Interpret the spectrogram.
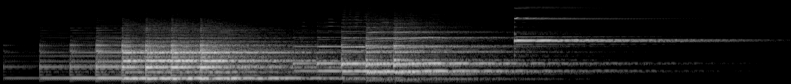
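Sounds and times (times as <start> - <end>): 
tam-tams on a Roland V-Synth: 0.3 - 7.4.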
